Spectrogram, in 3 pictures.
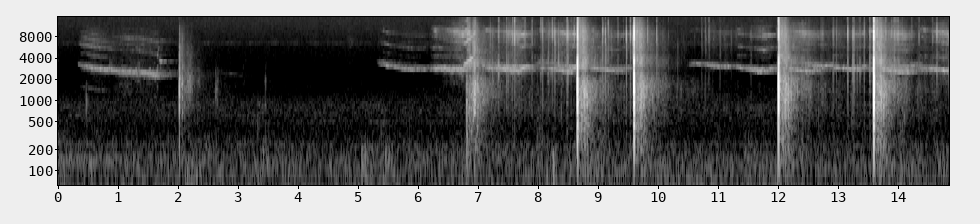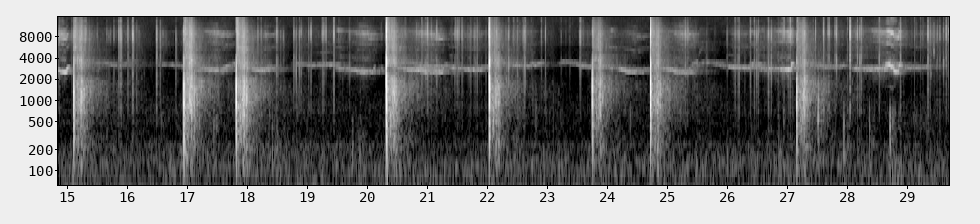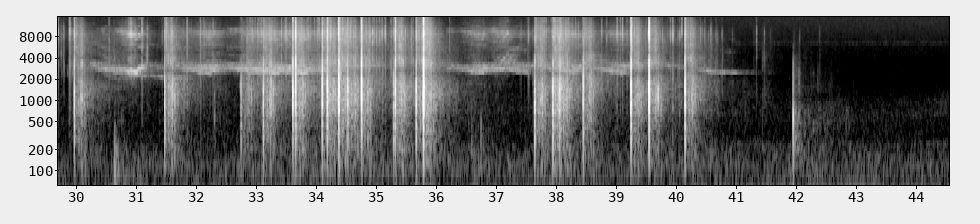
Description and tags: Fireworks recorded with laptop and USB microphone. Another battery of bottle rockets with whistle this time.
